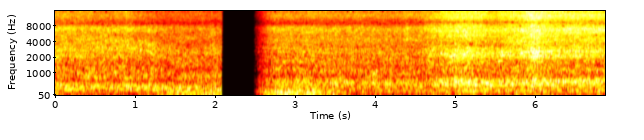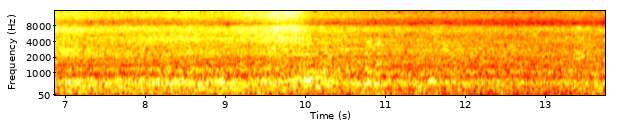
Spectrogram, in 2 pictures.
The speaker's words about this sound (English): Love it. I love the sound of the ocean.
